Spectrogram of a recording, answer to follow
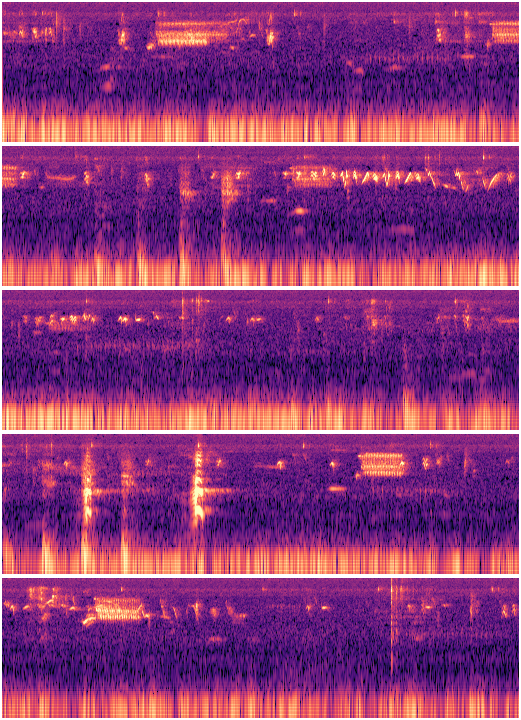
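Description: Birds calling: scattered short bursts of high calls, with two louder, lower calls a second and a half apart about twenty seconds in, over a low steady rumble.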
